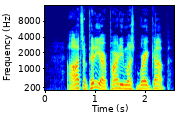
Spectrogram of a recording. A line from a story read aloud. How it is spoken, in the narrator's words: exclaimed my grandfather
